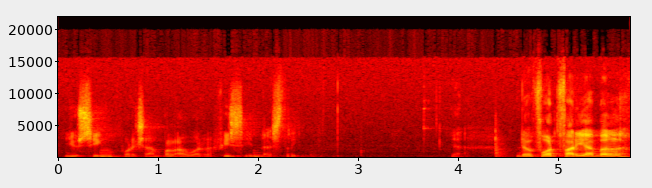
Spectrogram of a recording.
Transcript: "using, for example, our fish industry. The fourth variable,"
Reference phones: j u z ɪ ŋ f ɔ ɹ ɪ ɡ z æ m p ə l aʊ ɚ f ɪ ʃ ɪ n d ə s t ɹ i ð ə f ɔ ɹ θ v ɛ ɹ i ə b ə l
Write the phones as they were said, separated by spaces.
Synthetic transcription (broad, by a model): j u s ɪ ŋ f ɔ ɹ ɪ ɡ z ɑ m p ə l aʊ ɚ f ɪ s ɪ n d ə s t ɹ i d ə f ɔ ɹ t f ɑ ɹ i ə b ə l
